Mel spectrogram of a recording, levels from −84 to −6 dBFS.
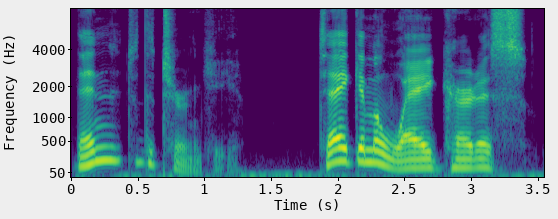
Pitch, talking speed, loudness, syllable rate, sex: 135 Hz, 135 wpm, -18 LUFS, 4.0 syllables/s, male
